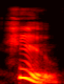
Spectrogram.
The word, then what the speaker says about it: who: Now, I know, I wish it was spelled H-O-O. That would make a whole bunch more sense, wouldn't it? Because there's our O-O for ooh. But this crazy language, like we talk about, has a W, then an H, and an O. If I try to sound that out, woo, ah, wah, ha, that's not a word.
